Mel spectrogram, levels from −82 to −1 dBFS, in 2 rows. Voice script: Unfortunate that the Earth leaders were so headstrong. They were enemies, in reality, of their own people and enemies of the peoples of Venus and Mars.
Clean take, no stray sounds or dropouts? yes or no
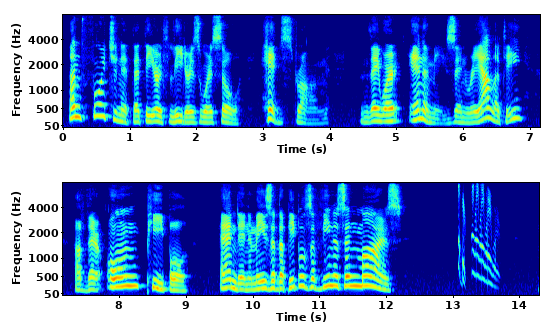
no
